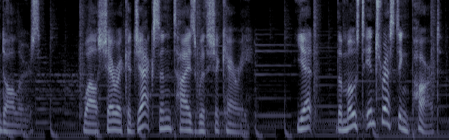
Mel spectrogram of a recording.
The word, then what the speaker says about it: Sha'Carri: will not hesitate to correct people when they mispronounce her name. It's Sha'Carri.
